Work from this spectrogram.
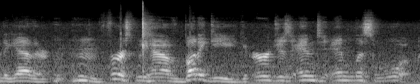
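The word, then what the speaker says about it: Buttigieg: climate deals as well I'm saying buddy geek partly because you know I heard it said that way and the way it's spelled it kind of makes sense so I'm just I'm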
